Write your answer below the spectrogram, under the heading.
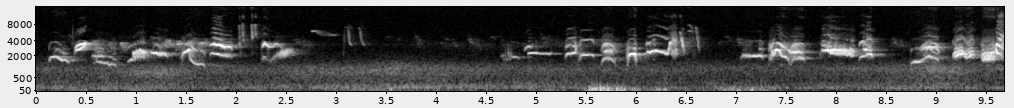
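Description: A Common Blackbird sings mellow, warbling phrases in three bursts, each separated by a brief pause. Some notes rise and end in twittery flourishes. Faint background hiss throughout.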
